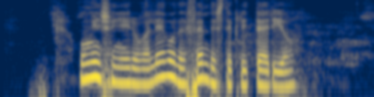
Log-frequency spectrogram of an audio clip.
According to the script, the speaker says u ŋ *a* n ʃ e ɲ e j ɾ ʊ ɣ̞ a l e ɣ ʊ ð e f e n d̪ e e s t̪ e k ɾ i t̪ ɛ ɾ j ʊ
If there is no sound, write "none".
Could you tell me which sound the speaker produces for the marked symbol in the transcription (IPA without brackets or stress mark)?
e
